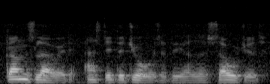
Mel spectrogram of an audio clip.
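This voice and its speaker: A man's voice: deep voice, steady tone, brisk, dark tone, rough recording. A man narrating his own short story as an author reading from a script.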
